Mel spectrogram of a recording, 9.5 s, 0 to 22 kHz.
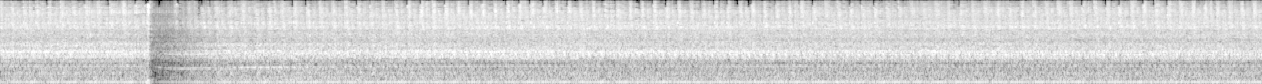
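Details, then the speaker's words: Cat 3306 gas engine that won't carry load idles with a deep, slightly uneven popping beat; one cylinder missing, found by pulling plug wires, where number six had no effect. "so I can I can hear it's it's missing right now sounds like it has a valve or something it's popping"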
